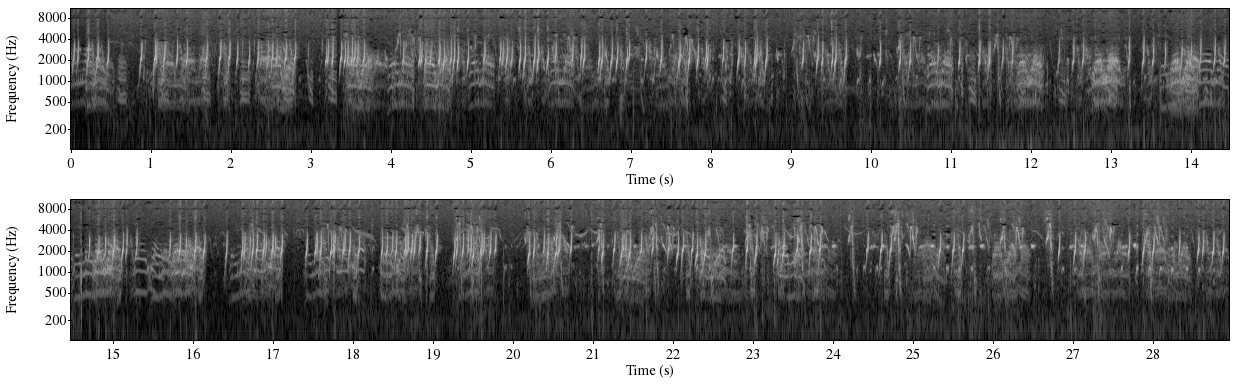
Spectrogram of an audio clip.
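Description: Recorded common quail calls used as a quail-hunting lure: a dense, rapid chattering that runs almost without a break, pausing briefly a few times.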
